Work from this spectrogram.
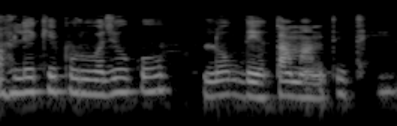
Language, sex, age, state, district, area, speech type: Hindi, female, 30-45, Uttar Pradesh, Prayagraj, rural, spontaneous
